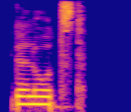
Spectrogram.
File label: "gelotst", German; adjectives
